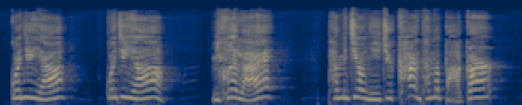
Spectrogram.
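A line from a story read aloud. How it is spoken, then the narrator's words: Excited calling through window. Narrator (Chinese): 蹦蹦跳跳地，踮着脚尖朝窗户里喊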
